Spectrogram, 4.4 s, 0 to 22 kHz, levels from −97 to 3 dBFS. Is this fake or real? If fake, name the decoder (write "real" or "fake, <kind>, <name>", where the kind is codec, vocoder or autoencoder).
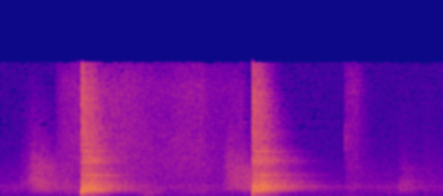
real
